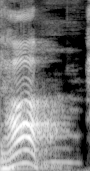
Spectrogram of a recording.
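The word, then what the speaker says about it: half: ठीक है एच ए एल एफ का पड़ी हाफ हाफ मतलब आधा अब है 21 केस देखो के कब साइलेंट हो जाए एन से पहले के साइलेंट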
